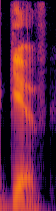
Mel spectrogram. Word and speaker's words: give: Or think about give. Oh yeah, give. It have a silent e but a short sound. It breaks that rule. totally breaks it. It's famous for that.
